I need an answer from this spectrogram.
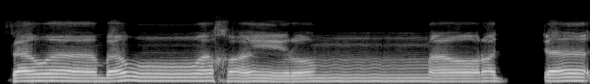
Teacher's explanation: Sawabau idgham bigunah tuh ditahan.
